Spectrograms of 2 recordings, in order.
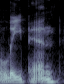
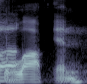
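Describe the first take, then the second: First: The first word has an 'ee' vowel. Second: The first word has an 'aw' vowel. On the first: The speaker calls it wrong. "I was actually pronouncing it wrong last week. It's not the Lee Pen" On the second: The speaker calls it right. "It's the Law Pen"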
